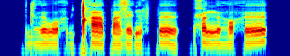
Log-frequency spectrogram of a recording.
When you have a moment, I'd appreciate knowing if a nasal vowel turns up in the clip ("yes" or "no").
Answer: yes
